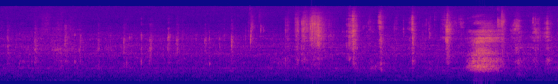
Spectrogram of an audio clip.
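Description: Chewing of a crispy deep-fried white fish fillet: faint, scattered crunching clicks, with a louder noisy burst about seven seconds in.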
